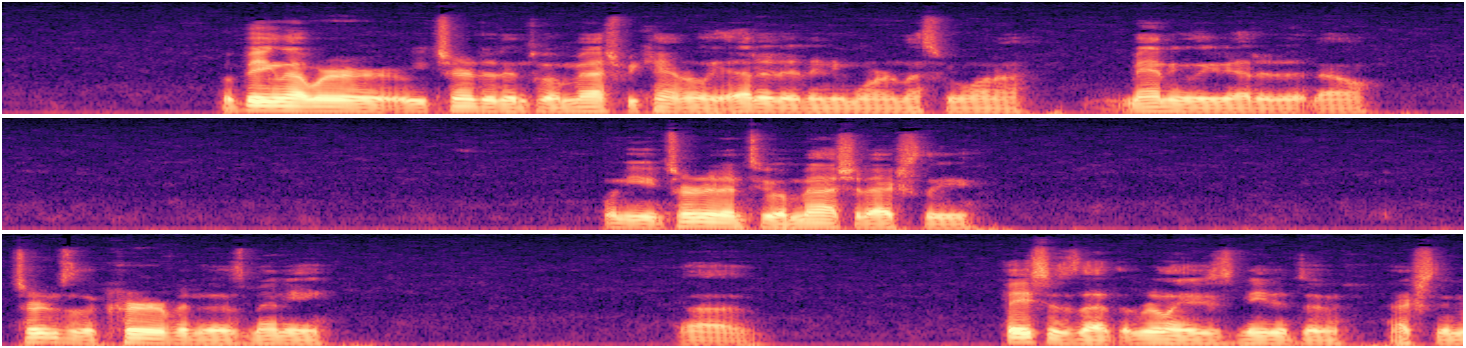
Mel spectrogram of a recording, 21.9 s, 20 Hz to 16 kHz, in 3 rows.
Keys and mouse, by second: 0.4 Tab, 4.3 Tab, 6.1-7.4 right drag, 7.9 g, 10.3-12.2 drag, 13.0 g, 16.4 ctrl+z, 20.1 click, 20.2-21.3 middle drag.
